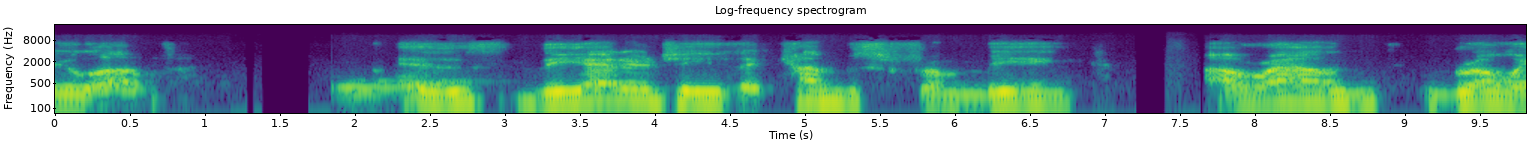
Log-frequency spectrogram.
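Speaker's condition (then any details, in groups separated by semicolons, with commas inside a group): Parkinson's disease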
